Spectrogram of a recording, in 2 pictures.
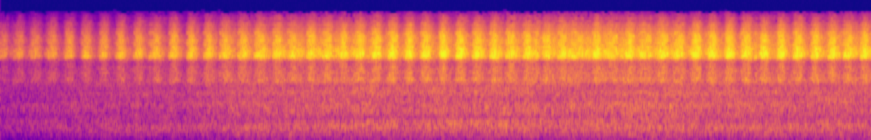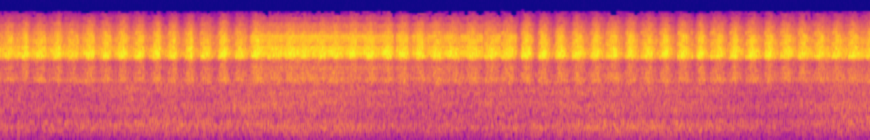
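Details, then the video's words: Cicadas singing in the heat beside the Adriatic sea on a desolate Greek island beach; a dense, high buzzing drone pulsing about three times a second swells up over the first seconds, over a soft wash of surf. "Cicadas by the Sea - Ocean Waves & Cicada Sounds"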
